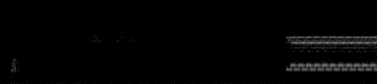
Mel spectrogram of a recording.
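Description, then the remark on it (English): A telephone starts ringing after a quiet stretch, a steady electronic trill with bright high tones that holds loud and continuous to the end. No one speaks. “Uh-oh. There's the phone. Hold on, I will answer that.”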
